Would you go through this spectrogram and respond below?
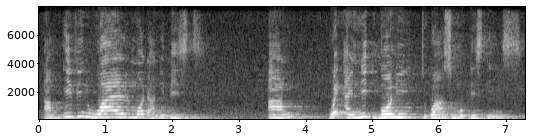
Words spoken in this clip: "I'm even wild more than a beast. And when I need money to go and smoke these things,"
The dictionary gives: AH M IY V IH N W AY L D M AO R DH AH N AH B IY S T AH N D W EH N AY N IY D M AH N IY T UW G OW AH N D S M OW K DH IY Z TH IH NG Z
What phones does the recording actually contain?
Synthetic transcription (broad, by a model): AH M IY V IH N W AY L D M AO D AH N AH B IY S T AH N W EH N AY N IY D M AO N IY T UW G OW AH N S M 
